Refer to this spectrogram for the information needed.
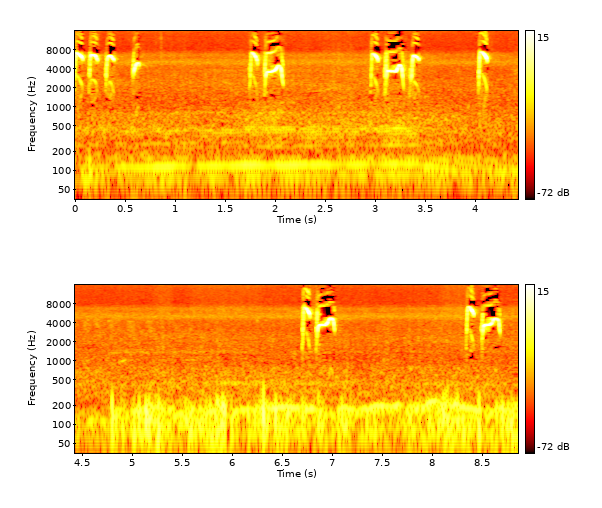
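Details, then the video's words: Cinereous tit kept as a lure, singing sparse short groups of high, sharp notes every second or so, against low background hum. "Kicauan Glatik Batu Pikat Gacor Door, Cari LAWAN...!!! Dijamin Cepat Bikin Glatik Lain Bunyi Gacor"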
